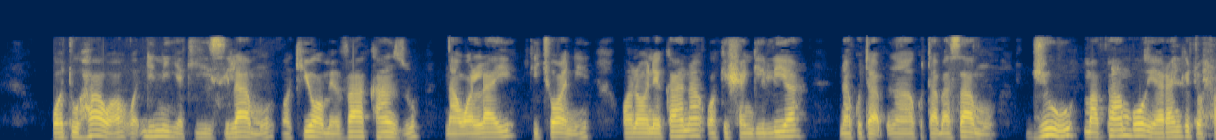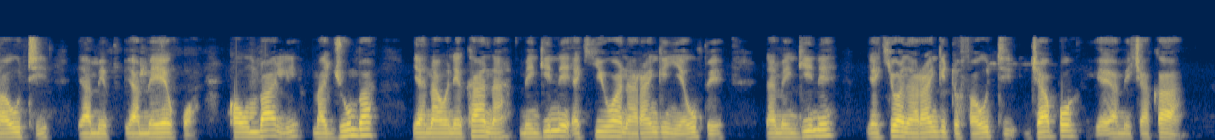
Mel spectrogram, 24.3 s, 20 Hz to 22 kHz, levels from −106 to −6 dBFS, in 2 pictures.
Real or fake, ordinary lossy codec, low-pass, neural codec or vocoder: real; MP3, 64 kbps; 7.2 kHz; none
